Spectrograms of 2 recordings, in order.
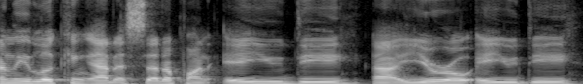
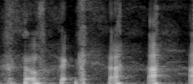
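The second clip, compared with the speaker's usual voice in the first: breathy laugh; 2 semitones higher than usual. Real, not acted. Laughs at chart move.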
